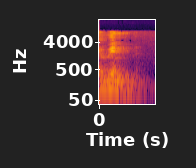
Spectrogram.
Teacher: bilabial sound है, दोनों ओठों से बनता है ये व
